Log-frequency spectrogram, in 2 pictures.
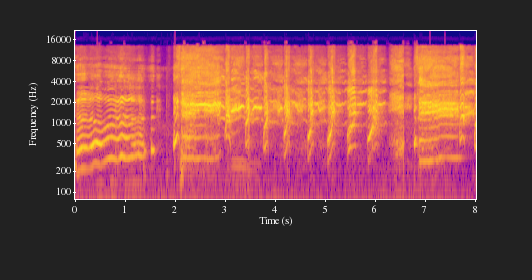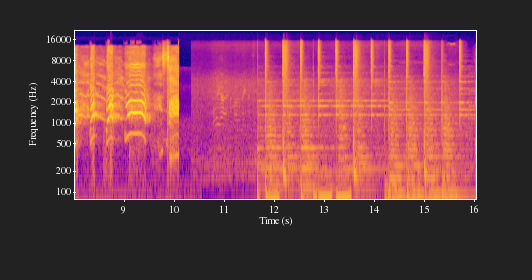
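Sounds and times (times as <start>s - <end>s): wavering drawn-out vocal cry: 0.0s - 10.1s
hearty laughter: 2.0s - 10.1s.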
